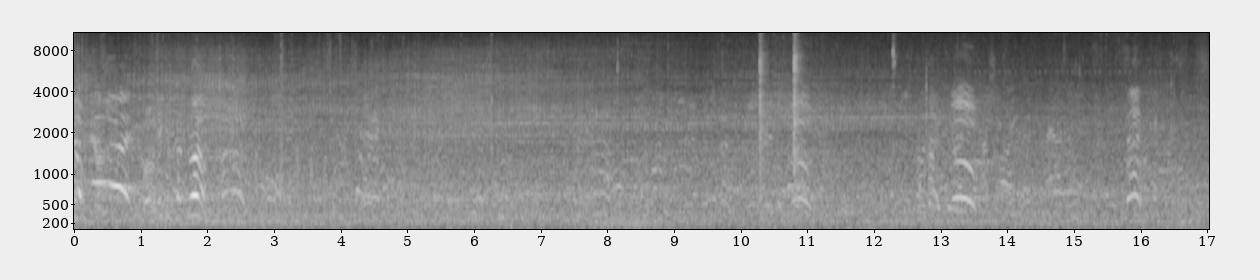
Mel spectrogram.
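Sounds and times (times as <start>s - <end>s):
players shouting: 0.0s - 14.2s
steady background noise: 0.0s - 17.0s.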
